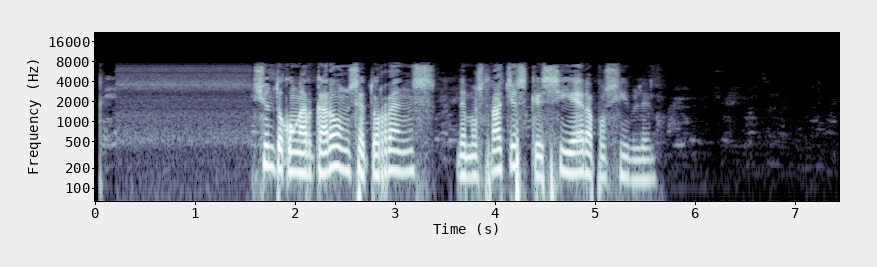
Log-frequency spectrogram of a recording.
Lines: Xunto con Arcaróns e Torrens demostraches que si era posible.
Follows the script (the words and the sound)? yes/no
yes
